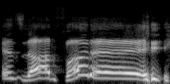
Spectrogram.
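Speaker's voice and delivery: very high, loud, comically drawn out. Showing the only impression done: Jerry Seinfeld impression. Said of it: "Jerry Seinfeld just keeps going".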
